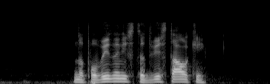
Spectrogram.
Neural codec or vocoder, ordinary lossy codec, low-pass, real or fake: autoencoder, 48 kHz, 128 numbers a frame, DAC-VAE, trained on Japanese speech; none; 7.2 kHz; fake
